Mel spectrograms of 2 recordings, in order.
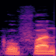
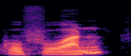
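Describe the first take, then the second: First: No consonant comes before the final vowel. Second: A w sound comes in the middle. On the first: "bukan kufan" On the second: "kita baca"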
